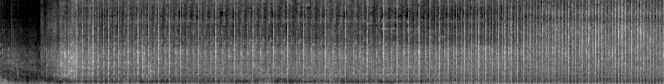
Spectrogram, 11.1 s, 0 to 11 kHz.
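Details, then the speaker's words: Coleman Powermate 5000-watt generator that sat for years, now with fresh oil and gas, cleaned and a new fuel line clamp: it catches, then runs with a busy, uneven, labouring exhaust beat; running rough and lacking power. "okay so for some reason we're not getting full power so yeah on our voltage we're only getting 80 something"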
